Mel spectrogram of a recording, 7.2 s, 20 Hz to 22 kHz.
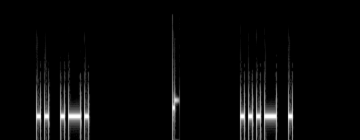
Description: Morse code, heard as a keyed tone, about 15 wpm, 700 Hz. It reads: IR VE
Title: Top Two Letter Combinations in Words 15wpm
